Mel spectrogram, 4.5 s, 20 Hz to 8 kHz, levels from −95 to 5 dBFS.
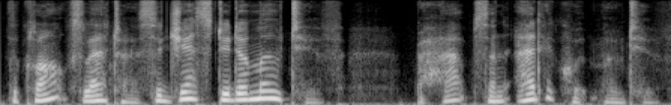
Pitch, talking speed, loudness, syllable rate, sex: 145 Hz, 135 wpm, -16 LUFS, 5.4 syllables/s, male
